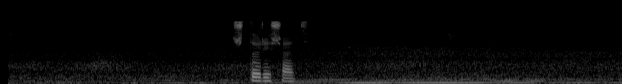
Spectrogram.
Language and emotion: Russian, neutral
